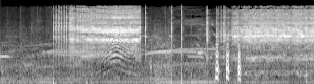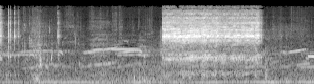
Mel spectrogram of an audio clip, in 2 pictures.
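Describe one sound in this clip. A fly reel's drag buzzes as a fish pulls line out.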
